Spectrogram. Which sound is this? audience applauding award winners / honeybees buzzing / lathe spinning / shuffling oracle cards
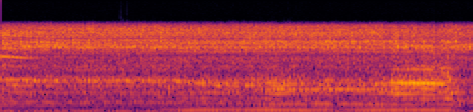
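lathe spinning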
